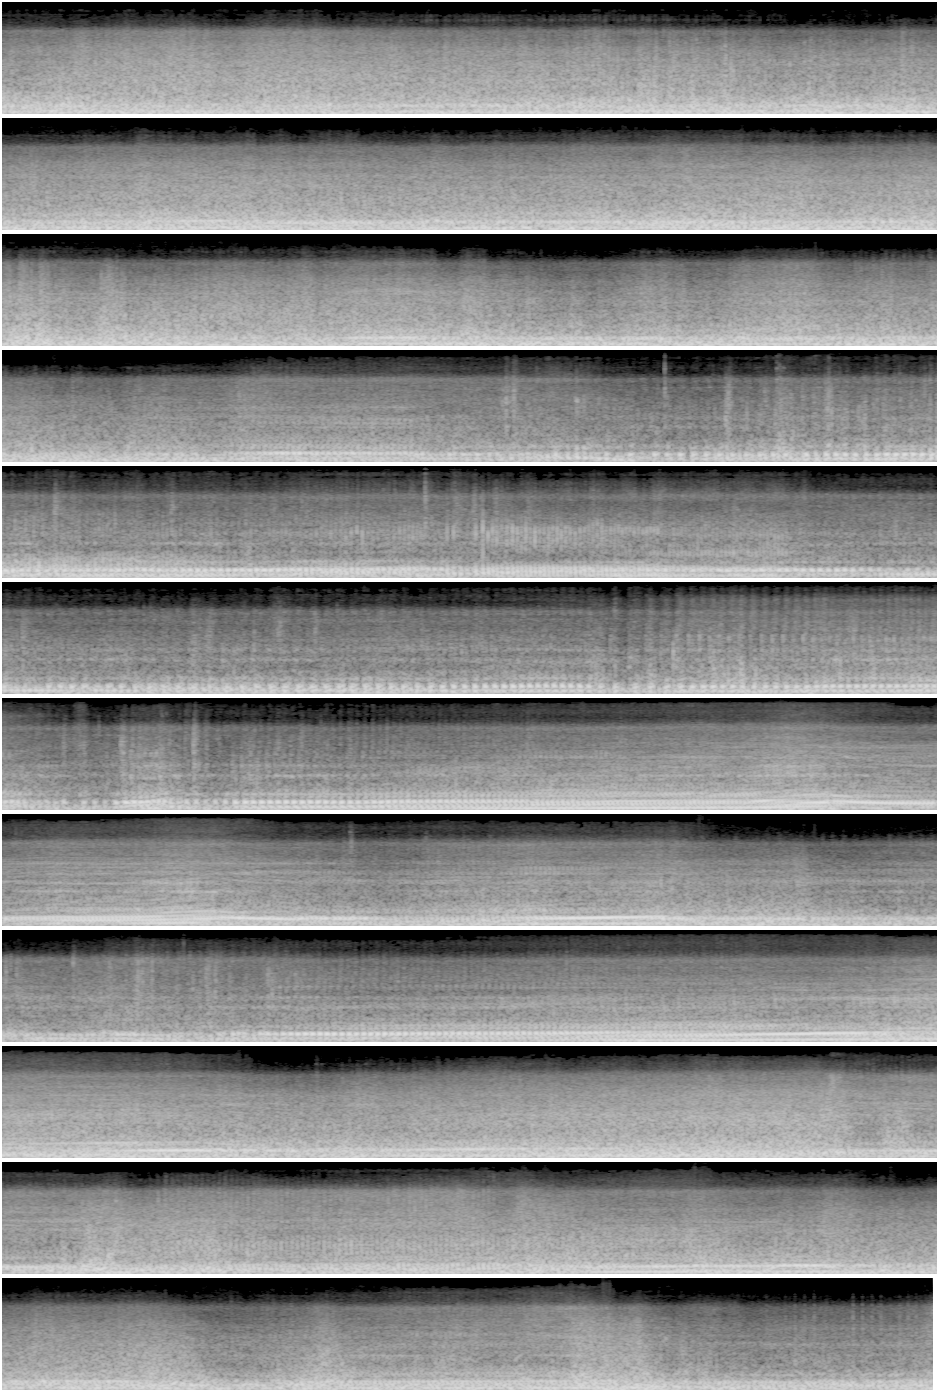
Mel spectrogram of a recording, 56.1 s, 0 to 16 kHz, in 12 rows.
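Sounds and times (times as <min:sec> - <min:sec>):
dirt bike engine revving: 0:15.0 - 0:56.0.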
